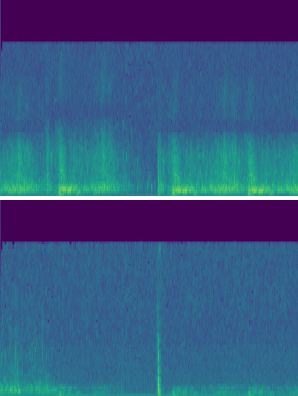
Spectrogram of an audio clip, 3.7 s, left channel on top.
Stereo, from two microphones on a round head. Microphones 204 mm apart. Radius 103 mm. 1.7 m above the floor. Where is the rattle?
I don't hear a rattle.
